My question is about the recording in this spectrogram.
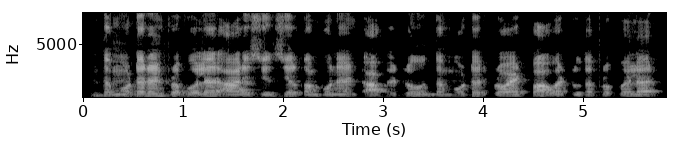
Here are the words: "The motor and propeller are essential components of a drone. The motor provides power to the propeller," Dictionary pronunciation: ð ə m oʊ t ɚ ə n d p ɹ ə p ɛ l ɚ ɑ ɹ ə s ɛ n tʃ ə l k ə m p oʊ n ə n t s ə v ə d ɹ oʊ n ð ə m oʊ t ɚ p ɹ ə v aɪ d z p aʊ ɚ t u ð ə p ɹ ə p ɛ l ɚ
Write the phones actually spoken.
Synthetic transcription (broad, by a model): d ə m oʊ t ɚ ə n d p ɹ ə p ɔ l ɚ ɑ ɹ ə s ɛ n s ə l k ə m p oʊ n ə n t ə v ə d ɹ oʊ n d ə m oʊ t ɚ p ɹ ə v aɪ d p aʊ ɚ t u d ə p ɹ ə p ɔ l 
